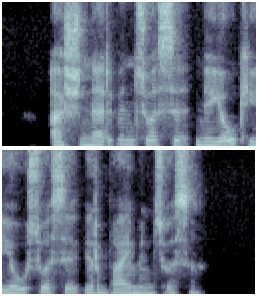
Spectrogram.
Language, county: Lithuanian, Marijampolė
